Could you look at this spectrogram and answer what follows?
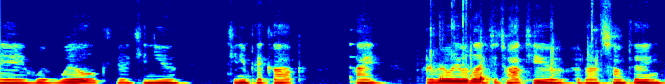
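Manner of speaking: high-pitched, halting, stumbling delivery. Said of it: "hear [name] on the, on the line being like".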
